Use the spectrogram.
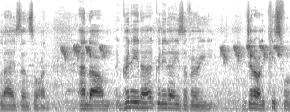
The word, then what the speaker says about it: Grenada: Lesson number 1, it's pronounced Grenada, not Grenada.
